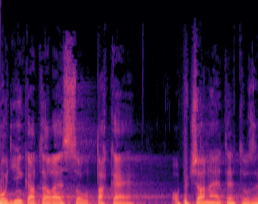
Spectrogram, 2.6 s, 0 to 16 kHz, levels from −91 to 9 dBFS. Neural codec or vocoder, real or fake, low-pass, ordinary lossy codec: none; real; 14.4 kHz; MP3, 64 kbps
